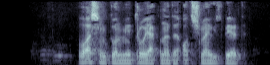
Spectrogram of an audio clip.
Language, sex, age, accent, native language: Uzbek, male, 18-24, Xorazm, Uzbek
